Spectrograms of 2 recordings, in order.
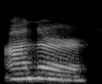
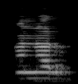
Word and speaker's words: honor: Tadi sudah Miss sampaikan sedikit tuh, it's an honor. Nah, ini kali ini to meet you. Boleh diartikan? Oh, silent-nya yang mana? Honor. Honor. Good.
